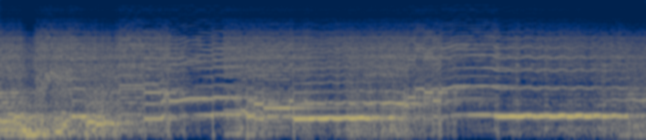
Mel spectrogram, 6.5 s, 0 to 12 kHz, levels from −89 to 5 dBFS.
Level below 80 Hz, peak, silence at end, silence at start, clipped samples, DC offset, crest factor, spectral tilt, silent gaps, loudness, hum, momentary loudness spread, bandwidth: -48 dBFS; -14 dBFS; 0 s; 0 s; under 0.1%; under 0.1%; 12 dB; -6.5 dB/octave; none; -26 LUFS; none; 6 LU; 7.6 kHz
